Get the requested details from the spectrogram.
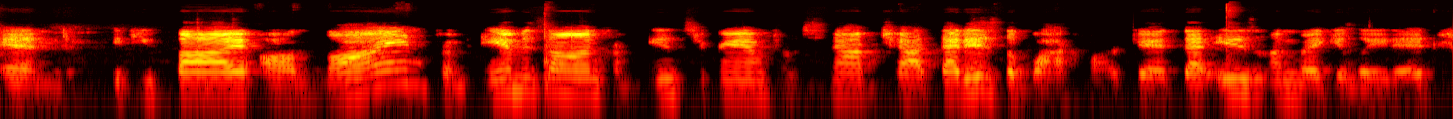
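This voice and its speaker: With a bright, sharp tone at medium pitch, a woman speaks with lively intonation, big swings in loudness and hardly any pauses. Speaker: harm reduction educator. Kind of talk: training presentation. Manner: fast.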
